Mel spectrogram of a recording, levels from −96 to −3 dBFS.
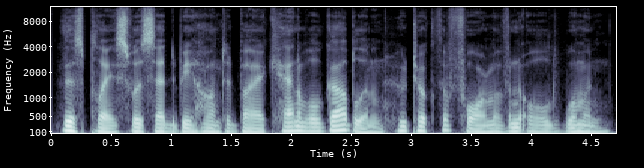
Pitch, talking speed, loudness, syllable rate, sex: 95 Hz, 240 wpm, -19 LUFS, 5.6 syllables/s, male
